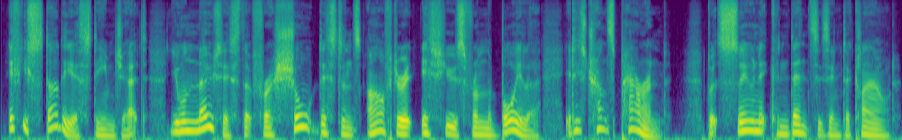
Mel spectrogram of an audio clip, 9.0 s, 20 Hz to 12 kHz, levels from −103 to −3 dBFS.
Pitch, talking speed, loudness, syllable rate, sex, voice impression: 145 Hz, 195 wpm, -19 LUFS, 5.3 syllables/s, male, masculine, adult-like, tensed, slightly powerful, clear, fluent, intellectual, friendly, reassuring, wild, slightly lively, kind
